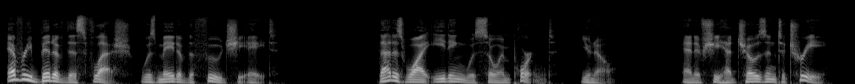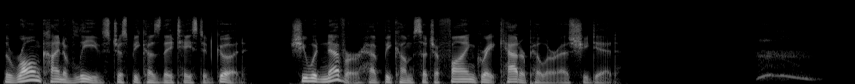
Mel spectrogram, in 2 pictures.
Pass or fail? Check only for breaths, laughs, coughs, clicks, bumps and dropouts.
fail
